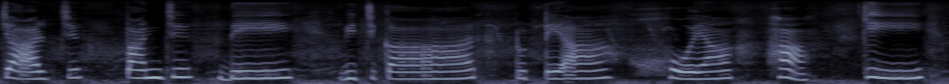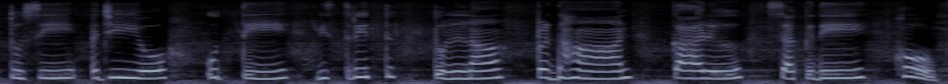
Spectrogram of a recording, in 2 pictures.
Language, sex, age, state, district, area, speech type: Punjabi, female, 18-30, Punjab, Fazilka, rural, read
